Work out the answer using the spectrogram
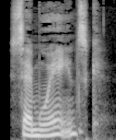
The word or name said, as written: samoansk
